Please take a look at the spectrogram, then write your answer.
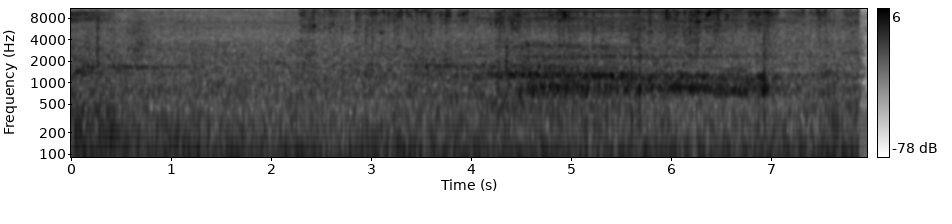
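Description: Keys jangle and clink as a set is pulled out, a steady close metallic rattle over a noisy background with a hint of a running car.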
